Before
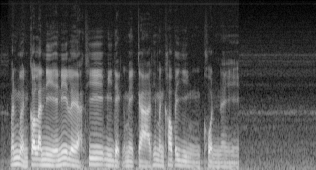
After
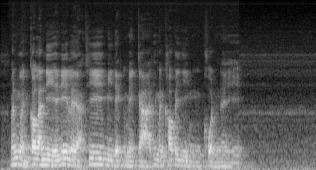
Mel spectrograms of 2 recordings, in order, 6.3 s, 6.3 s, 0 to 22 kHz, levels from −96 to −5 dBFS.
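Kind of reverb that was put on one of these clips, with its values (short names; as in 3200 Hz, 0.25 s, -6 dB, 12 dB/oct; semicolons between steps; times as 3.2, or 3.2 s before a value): shoebox room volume 64 m³, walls mixed, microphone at 0.48 m; gain -2.5 dB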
